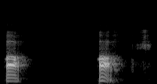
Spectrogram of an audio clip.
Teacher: When you say ah, you'll notice that there's this click when your throat opens and the sound starts.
